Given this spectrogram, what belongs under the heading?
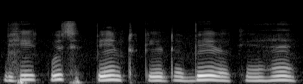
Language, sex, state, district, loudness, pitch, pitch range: Hindi, female, Jharkhand, Garhwa, -16 LUFS, 195 Hz, 180-205 Hz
